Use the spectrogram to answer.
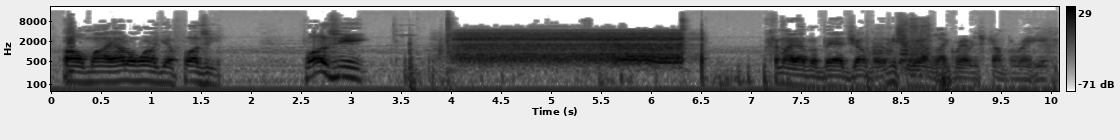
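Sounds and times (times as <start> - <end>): radio static hiss: 3.8 - 10.0.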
